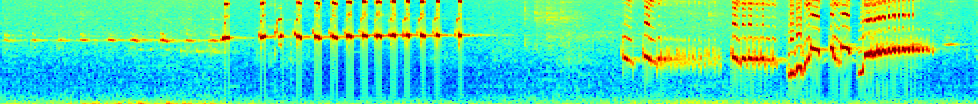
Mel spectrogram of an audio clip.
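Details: White-rumped shama fighting song with many voices, bird flicking its tail: soft repeated high piping, then a rapid even trill of bright notes, then loud swooping whistles and rough buzzy phrases.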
